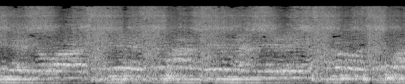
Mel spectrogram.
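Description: A group of women singing a Gujarati devotional bhajan together, keeping a steady beat with handheld clappers that click on each stroke.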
